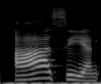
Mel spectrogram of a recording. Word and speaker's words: อาเซียน: ขอ อีก ที อาเซียน อาเซียน ออก เสียง เหมือน ตัว ส นะ คะ เพราะ ฉะนั้น เรา มี ทั้ง เอเชีย เรา ก็ มี อาเซียน ไม่ เหมือน กัน นะ คะ ใน ทาง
